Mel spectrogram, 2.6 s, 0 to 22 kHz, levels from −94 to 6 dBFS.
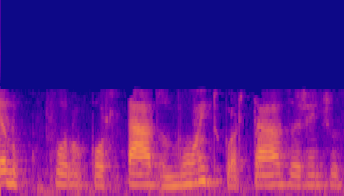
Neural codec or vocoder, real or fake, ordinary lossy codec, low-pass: codec, 16 kHz, 4 kbps, FunCodec, trained on LibriTTS, 50 frames a second; fake; AAC, 16 kbps; 7.2 kHz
